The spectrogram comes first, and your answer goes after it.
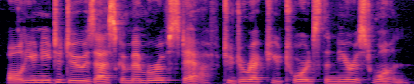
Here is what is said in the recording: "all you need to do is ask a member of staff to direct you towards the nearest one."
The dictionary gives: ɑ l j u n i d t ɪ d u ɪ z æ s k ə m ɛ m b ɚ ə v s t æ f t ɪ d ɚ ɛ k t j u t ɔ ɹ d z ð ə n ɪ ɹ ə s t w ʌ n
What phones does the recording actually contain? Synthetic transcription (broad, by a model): ɑ l j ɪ n i d t ɪ d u ɪ z æ s k ə m ɛ m b ɚ ə v s t æ f t ɪ d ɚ ɛ k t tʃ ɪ t ɔ ɹ d z ð ə n ɪ ɹ ə s t w ʌ n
